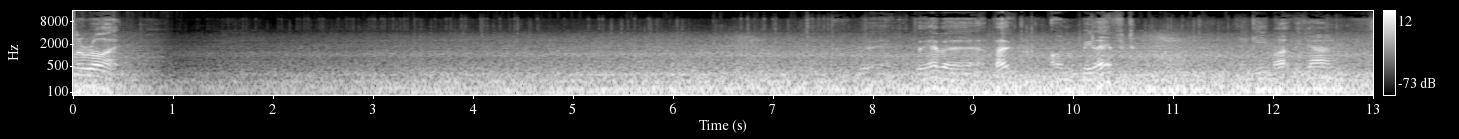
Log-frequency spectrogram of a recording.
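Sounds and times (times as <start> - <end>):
car road and engine rumble: 0.0 - 13.0.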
